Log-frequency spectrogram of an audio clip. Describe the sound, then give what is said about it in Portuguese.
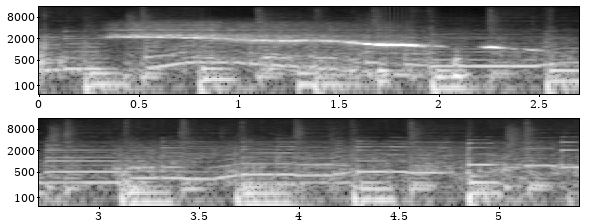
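A voice imitates a falling bomb: one long whistle that slides steadily downward in pitch for about two seconds, then trails off with no explosion, over a steady low background. “Falhou a bomba? Não explodiu, falhou a bomba.”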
